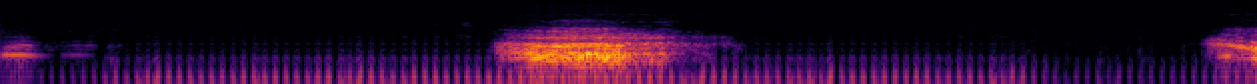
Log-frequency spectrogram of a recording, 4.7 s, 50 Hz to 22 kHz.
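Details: Carpathian stag, a red deer, roaring in the Bucovina mountains during the breeding season, 29 September 2022: one loud, harsh, rasping roar of about a second, with a faint low pulsing hum and another roar starting at the end.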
